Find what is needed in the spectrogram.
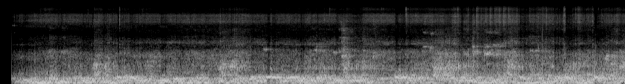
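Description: Steady, mostly low rumble of a moving train's running noise, heard from inside the passenger car.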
